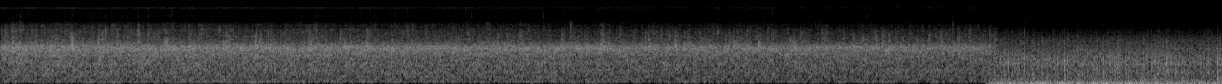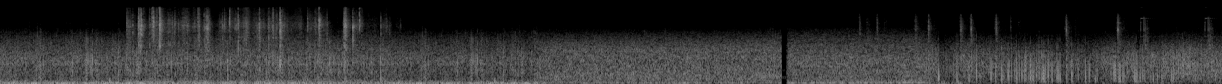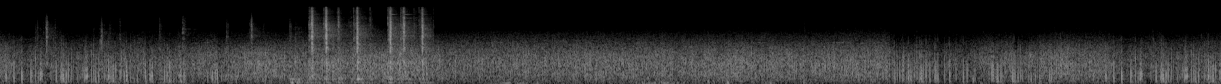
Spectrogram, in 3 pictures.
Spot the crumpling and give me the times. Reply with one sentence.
You can hear the crumpling from 13.4 to 16.2 s.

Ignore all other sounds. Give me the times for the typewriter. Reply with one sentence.
You can hear the typewriter from 20.8 to 28.8 s.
